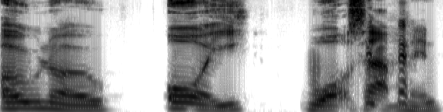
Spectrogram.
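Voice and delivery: put-on Cockney accent. Retelling a background character's line from a film, cockney accent. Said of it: "They've actually landed in a Cockney planet".

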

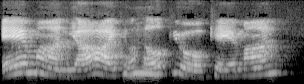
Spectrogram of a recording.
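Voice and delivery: put-on speaking with a Jamaican accent. Retelling how a lady answered callers with Jamaican accents: put-on Jamaican accent. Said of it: "if somebody called and they had a Jamaican accent, she would say".

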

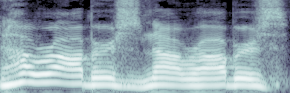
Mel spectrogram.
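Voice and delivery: frightened, terrified gasping. A terrified man answers the peddler's question, gasping in terror. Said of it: "gasped the terrified man".

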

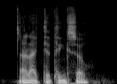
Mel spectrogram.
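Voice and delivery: low, flat deadpan delivery. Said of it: "no banter, Mesut Ozil, deadpan".

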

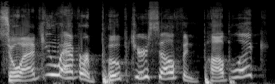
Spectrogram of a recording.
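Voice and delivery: very high, sing-song, swooping put-on character voice. Retelling how Joey comes on despite pleas to say nothing stupid, in a Joey voice like a Sayori voice. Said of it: "Why does your Joey voice sound like your Sayori voice?".

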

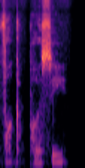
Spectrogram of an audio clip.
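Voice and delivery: hushed whisper under the breath. Showing how you'd say it in front of friends' parents: whisper. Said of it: "You might whisper it like".

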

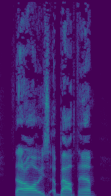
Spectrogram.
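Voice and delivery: normal talking voice

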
